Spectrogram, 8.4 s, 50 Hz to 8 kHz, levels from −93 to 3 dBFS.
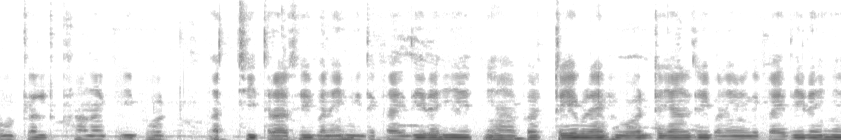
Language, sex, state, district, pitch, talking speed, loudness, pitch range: Hindi, male, Chhattisgarh, Korba, 110 Hz, 165 wpm, -40 LUFS, 105-110 Hz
